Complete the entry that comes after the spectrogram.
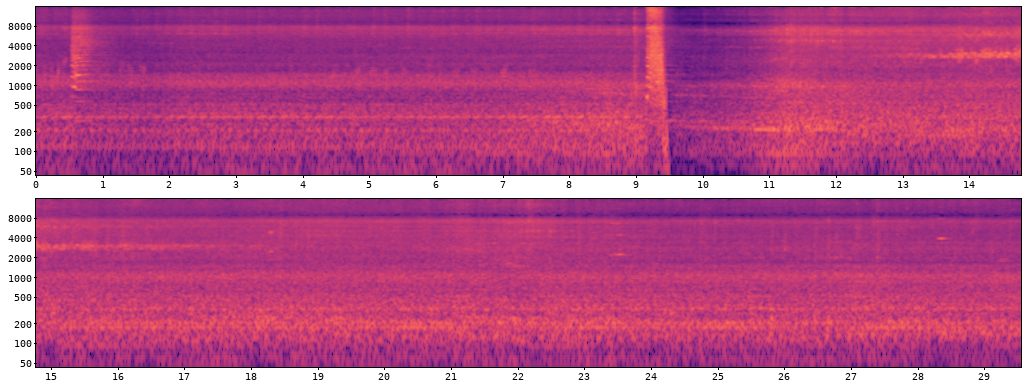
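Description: Train running noise heard at the open window of a moving train. About nine and a half seconds in there is a sharp crack, then a passenger train's coaches rattle past on the next track, louder than before.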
